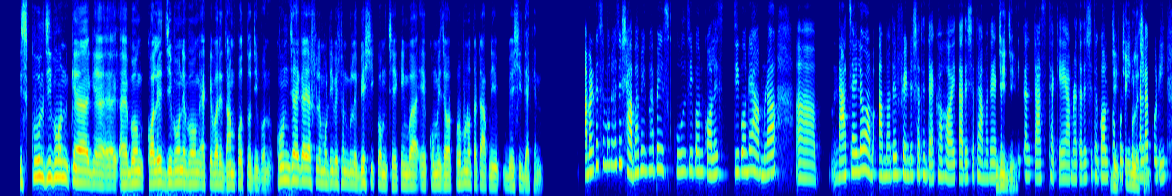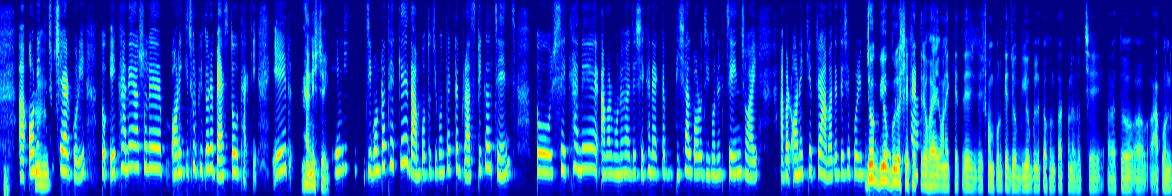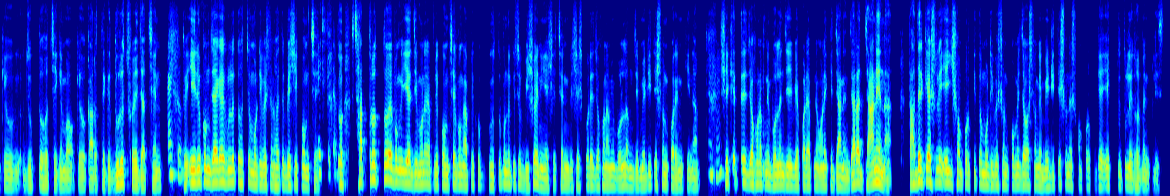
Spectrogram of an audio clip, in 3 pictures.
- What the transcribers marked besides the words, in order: tapping; in English: "drastical"
- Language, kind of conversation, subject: Bengali, podcast, মোটিভেশন কমে গেলে আপনি কীভাবে নিজেকে আবার উদ্দীপ্ত করেন?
